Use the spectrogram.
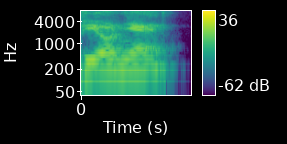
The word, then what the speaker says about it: Viognier: throw a little snotty French accent in the end of it, and you're good.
